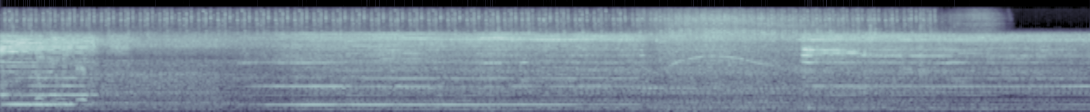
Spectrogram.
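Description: Machine engine running steadily with a whine that holds for a few seconds in the middle.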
